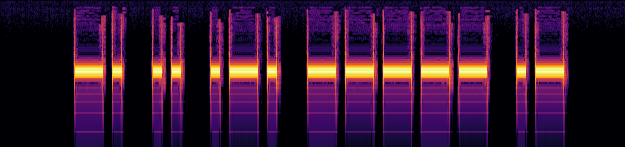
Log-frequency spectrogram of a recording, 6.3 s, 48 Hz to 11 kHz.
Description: Morse code, heard as a keyed tone, about 13 wpm, 800 Hz. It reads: NIR0A
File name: LEZIONI / 9 28 12wpm 2351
